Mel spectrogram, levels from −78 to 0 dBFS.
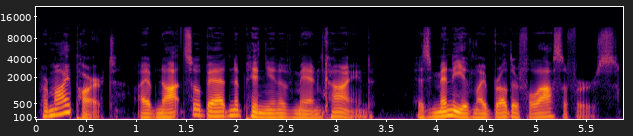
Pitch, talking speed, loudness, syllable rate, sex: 115 Hz, 185 wpm, -20 LUFS, 4.9 syllables/s, male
